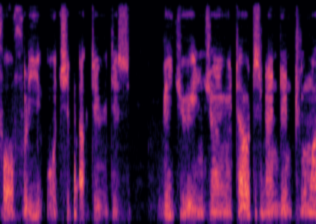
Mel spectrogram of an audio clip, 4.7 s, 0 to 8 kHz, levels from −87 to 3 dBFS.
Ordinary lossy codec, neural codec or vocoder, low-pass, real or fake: none; vocoder, 22.05 kHz, 80 mel bands, HiFi-GAN; 7.2 kHz; fake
